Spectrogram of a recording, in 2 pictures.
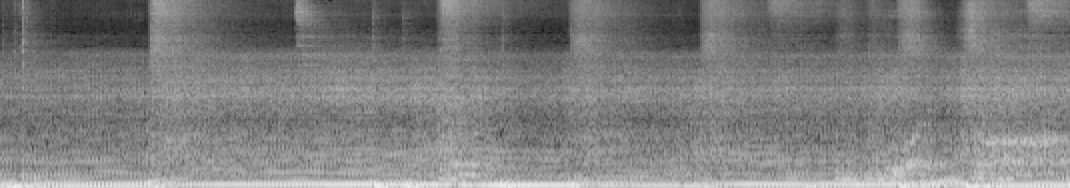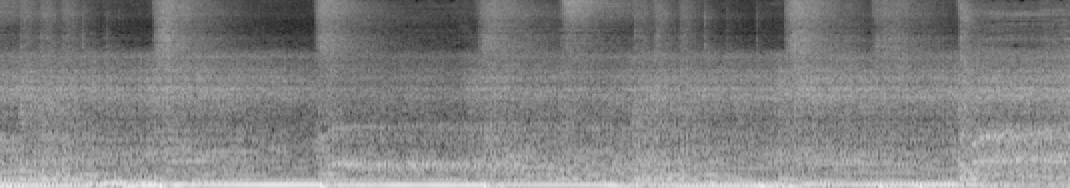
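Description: Heavy metal band playing live: electric guitars and a drum kit with repeated cymbal crashes over a heavy, booming low end.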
